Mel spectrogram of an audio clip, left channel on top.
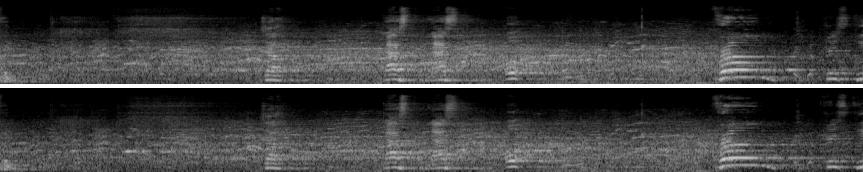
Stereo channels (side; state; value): both; normal; correlation 0.44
